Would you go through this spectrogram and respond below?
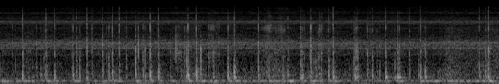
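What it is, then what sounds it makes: Clear plastic ornament tube. A tall clear plastic cylindrical container full of small Christmas ball ornaments, its lid removed and lying beside it, is held in both hands and tapped and scratched with long nails. Quick, light, bright clicks and ticks come in an irregular patter over a low, steady hum. Each tap dies away almost at once.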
